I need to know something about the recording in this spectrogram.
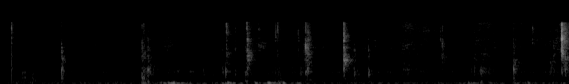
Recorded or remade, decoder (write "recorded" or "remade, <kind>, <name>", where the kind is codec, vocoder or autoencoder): recorded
